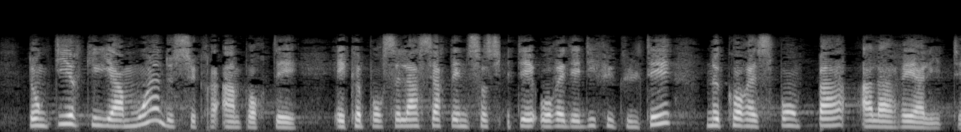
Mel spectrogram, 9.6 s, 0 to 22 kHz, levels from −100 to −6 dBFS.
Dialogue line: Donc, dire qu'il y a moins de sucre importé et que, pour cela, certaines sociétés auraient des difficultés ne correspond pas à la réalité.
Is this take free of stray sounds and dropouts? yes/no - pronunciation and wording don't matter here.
no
